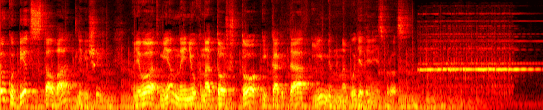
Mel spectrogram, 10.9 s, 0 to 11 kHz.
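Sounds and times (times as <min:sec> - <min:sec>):
speech: 0:00.0 - 0:08.2
telephone ringing with a steady piercing high ring: 0:08.3 - 0:10.8.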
